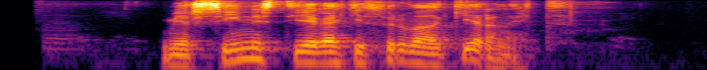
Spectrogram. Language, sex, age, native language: Icelandic, male, 40-49, Icelandic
